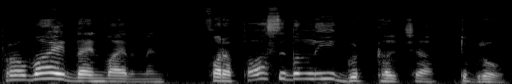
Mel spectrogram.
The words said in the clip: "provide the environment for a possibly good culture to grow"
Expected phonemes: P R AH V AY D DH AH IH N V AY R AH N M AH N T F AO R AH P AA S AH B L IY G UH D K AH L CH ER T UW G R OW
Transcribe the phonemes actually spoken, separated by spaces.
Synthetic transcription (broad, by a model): P R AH V AY D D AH IH N V AY R AH N M AH N T F AO R AH P AA S AH B L IY G UH D K AH L CH ER T UW G R OW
